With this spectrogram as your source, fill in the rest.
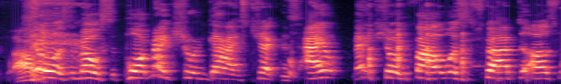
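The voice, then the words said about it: Put-on country accent. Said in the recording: “Can you tell us in a country accent again? ... You gotta talk like that the whole time.”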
